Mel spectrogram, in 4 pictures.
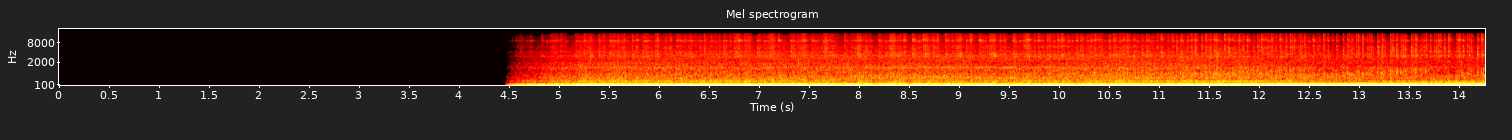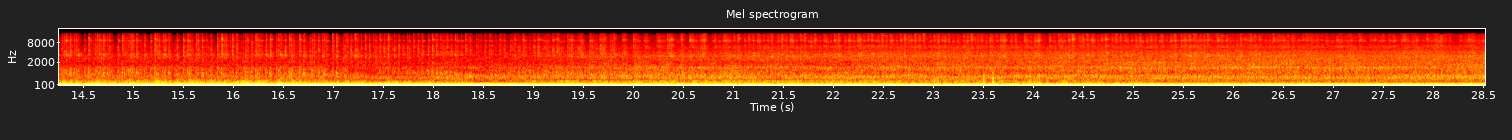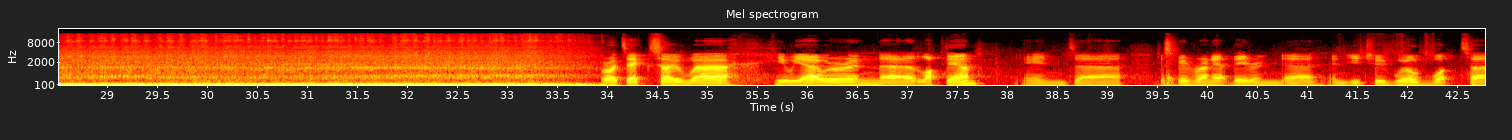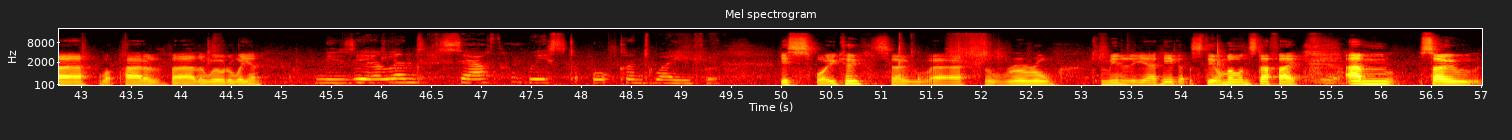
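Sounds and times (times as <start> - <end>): car engine idling: 4.5 - 34.1.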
